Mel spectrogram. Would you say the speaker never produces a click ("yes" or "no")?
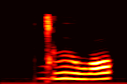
no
